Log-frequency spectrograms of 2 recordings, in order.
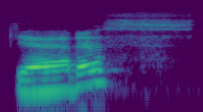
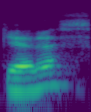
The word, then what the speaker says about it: Genes: more comment okay mr i think rob gettis dr rob genes i believe is how i pronounce it your last name go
